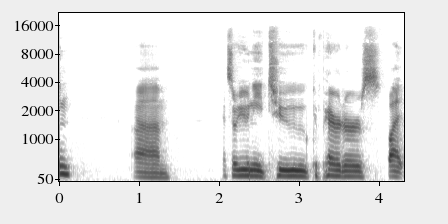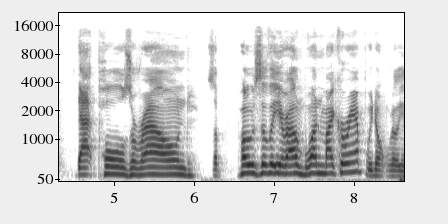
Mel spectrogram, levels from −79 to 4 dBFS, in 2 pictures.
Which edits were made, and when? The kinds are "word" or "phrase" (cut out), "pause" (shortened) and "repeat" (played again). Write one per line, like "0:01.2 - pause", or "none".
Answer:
0:02.4 - word
0:04.1 - pause
0:06.1 - pause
